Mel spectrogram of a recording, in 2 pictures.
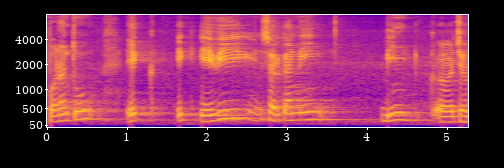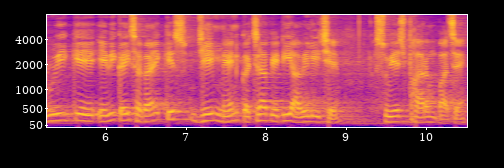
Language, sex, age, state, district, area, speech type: Gujarati, male, 30-45, Gujarat, Ahmedabad, urban, spontaneous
